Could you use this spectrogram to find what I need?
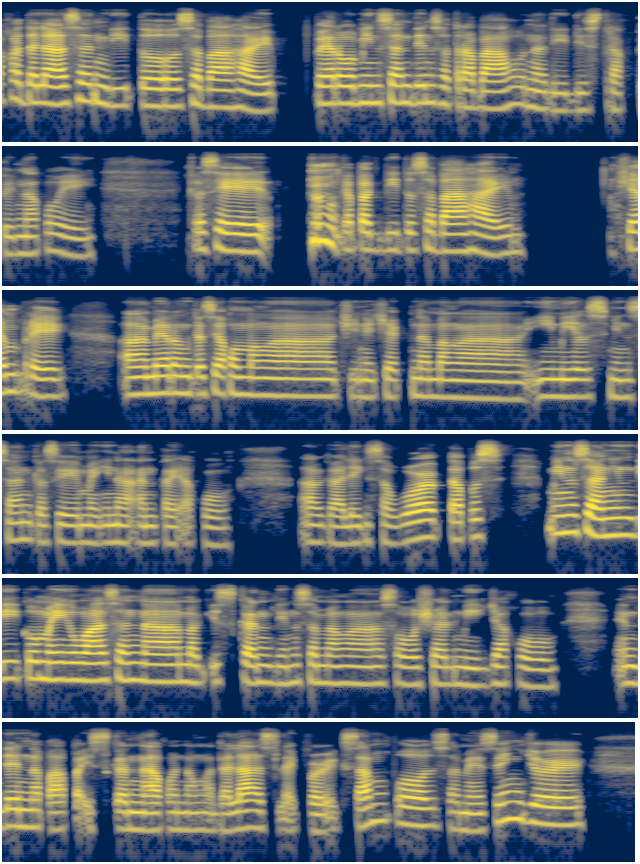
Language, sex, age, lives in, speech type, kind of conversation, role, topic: Filipino, female, 30-34, Philippines, conversation, advice, user, Paano ko maiiwasan ang mga madalas na distraksyon habang nagpo-focus ako?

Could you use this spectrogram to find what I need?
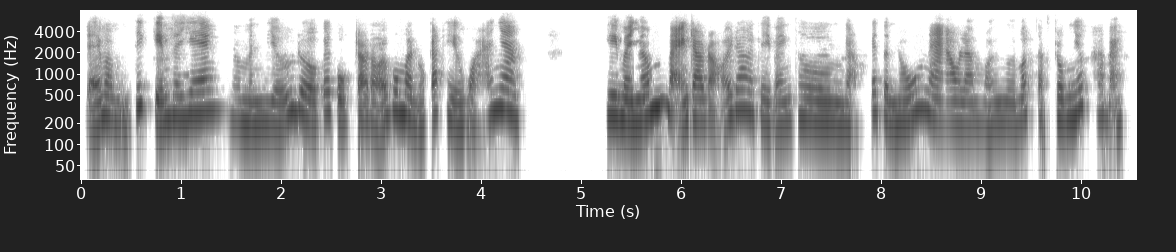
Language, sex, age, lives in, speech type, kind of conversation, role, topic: Vietnamese, female, 30-34, Vietnam, read, expert-assistant, expert, Những kỹ năng cần thiết để làm việc nhóm hiệu quả là gì?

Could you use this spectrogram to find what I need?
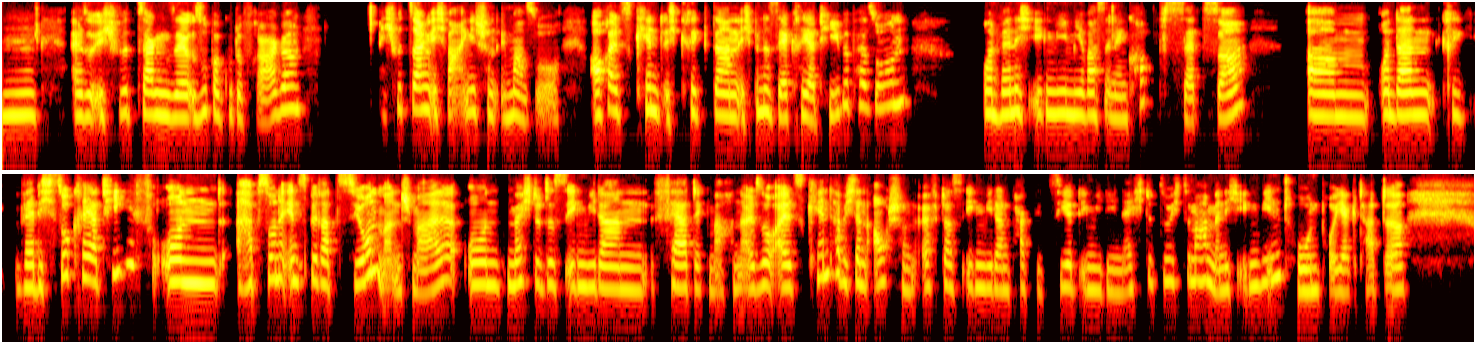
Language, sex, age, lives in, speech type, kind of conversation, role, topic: German, female, 35-39, United States, conversation, advice, user, Woran erkenne ich frühe Warnsignale von Überlastung?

